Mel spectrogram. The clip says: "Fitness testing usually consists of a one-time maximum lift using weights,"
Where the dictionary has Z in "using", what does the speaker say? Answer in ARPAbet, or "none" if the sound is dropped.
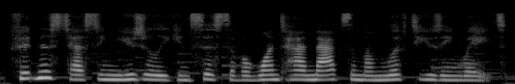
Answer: Z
